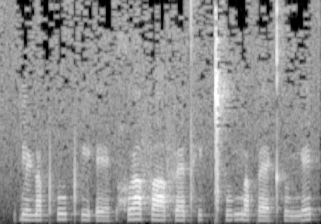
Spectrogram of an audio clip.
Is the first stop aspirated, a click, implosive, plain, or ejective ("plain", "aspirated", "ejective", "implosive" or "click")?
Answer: implosive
